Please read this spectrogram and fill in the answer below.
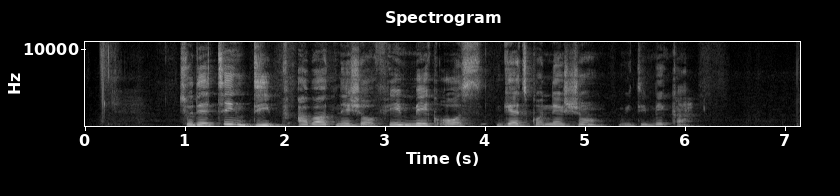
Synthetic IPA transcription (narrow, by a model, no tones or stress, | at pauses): tʰudetĩŋkdipabaʊtneʃɔfimekɔsɡɛtkɔnɛkʃɔ̃nwiddimekʰa̰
